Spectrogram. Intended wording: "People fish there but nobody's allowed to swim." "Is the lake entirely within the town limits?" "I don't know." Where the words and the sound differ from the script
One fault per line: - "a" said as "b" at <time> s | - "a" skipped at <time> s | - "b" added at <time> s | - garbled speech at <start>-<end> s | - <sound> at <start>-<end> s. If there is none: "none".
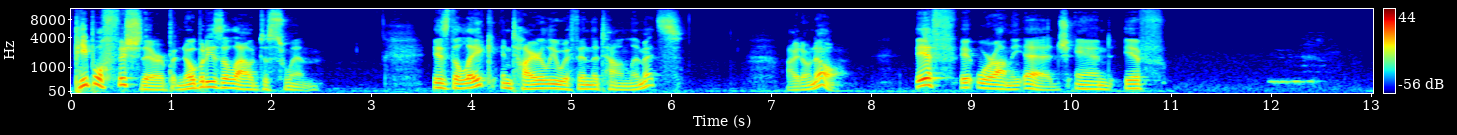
- "If it were on the edge and if" added at 8.4 s
- sigh at 12.0-12.7 s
